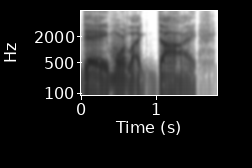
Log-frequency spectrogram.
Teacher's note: Australian accent. They may say words like day more like die, giving words a slight twist.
